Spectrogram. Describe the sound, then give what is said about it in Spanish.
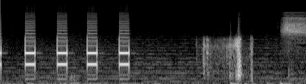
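Telephone tones from a phoned-in call that gets cut off: four evenly spaced electronic beeps, then a short burst of crackling noise and a steady high tone at the end. “Se le cortó su llamada, pero el sentido estaba bien”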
